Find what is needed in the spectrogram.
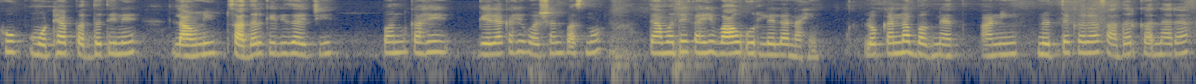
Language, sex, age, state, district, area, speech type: Marathi, female, 45-60, Maharashtra, Amravati, urban, spontaneous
